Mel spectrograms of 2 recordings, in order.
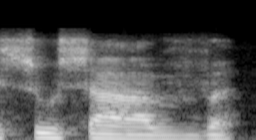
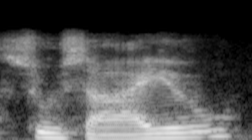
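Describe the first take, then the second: First: The word ends with a 'v' sound. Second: The word ends with a 'yu' sound. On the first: The speaker calls it right. "the yod here is technically silent" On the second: The speaker calls it wrong. "So it's not susayu. That's weird"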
